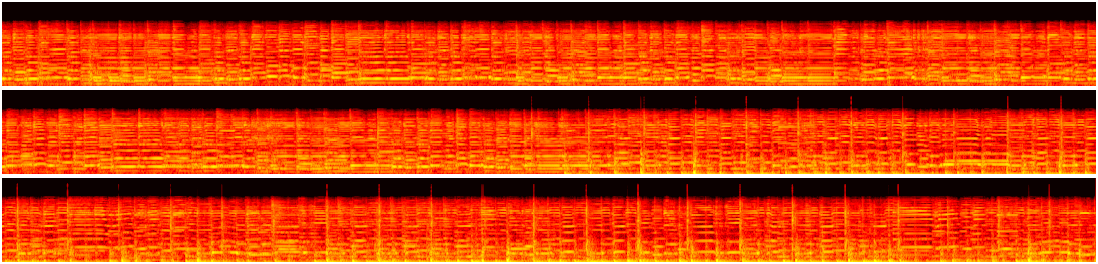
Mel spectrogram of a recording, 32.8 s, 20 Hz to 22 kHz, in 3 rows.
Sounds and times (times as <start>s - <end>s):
Musical instrument: 0.0s - 32.8s.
